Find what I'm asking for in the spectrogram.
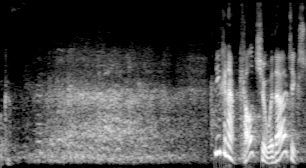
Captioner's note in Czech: Smích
